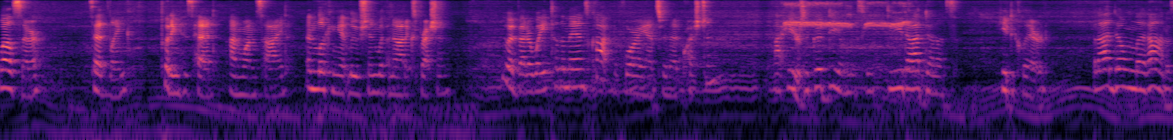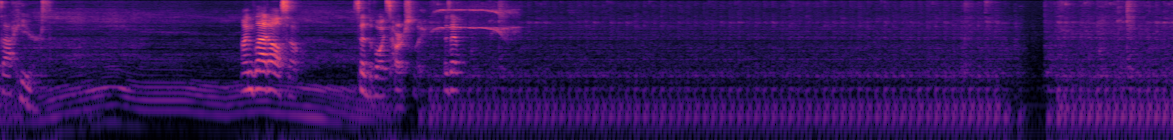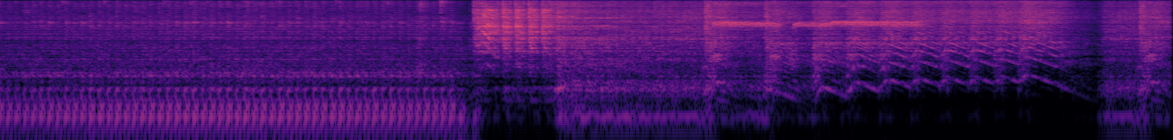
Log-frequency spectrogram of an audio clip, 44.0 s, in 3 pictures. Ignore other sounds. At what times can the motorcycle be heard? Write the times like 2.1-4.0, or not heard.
0.0-43.9.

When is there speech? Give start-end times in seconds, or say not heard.
0.0-9.1, 9.7-15.4, 17.7-20.4.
